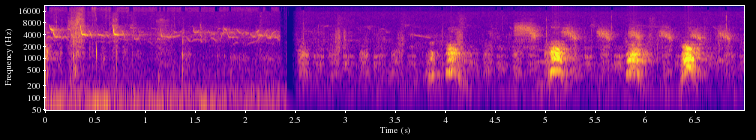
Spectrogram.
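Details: Puppies running and playing together on a grassy meadow; after a stretch of chirping and outdoor background noise, a dog gives four short, harsh barks spaced roughly a second apart, the last ones loudest.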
